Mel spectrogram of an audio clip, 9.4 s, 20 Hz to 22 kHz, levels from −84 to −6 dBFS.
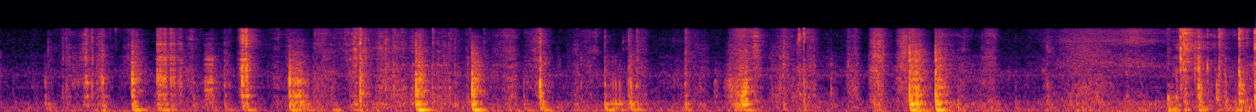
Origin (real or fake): real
